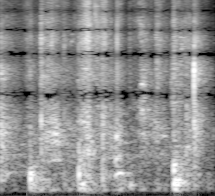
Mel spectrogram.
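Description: Gloved punches landing on a pad in quick succession, about six sharp smacks in two seconds, some followed by a short grunt.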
